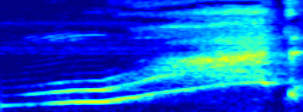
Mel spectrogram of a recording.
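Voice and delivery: high, crying disbelief; anguished what. Retold or imitated. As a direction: break at the betrayal. Snape about to kill Dumbledore.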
